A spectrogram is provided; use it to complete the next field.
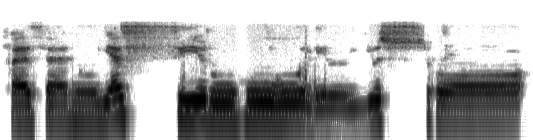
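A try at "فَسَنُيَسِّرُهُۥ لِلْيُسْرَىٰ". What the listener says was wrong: Jangan ada hamzahnya. ada hamzahnya.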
